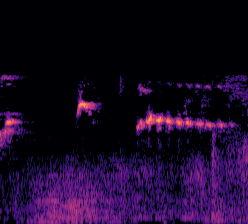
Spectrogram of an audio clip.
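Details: White-rumped shama giving a few thin high whistled notes, then a long level whistle pulsing in volume, over faint low background rumble.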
